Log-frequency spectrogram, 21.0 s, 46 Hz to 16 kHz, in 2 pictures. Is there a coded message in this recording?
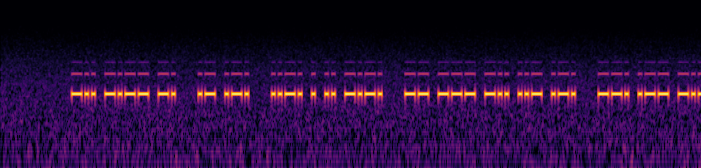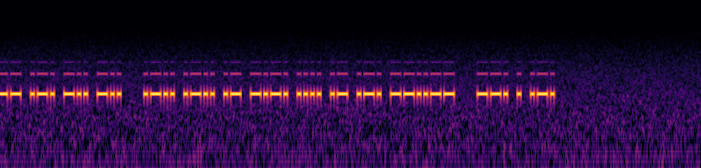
Yes: Morse code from 1.0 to 18.9 s, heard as a keyed tone, machine-sent, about 24 wpm, 610 Hz. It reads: DYN AR FEIC MODUR GWYRDD LLACHAR, GER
